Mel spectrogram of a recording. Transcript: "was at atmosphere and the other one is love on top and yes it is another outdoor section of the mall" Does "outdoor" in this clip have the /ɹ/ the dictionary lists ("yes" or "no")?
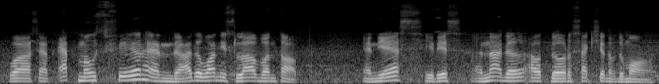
yes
